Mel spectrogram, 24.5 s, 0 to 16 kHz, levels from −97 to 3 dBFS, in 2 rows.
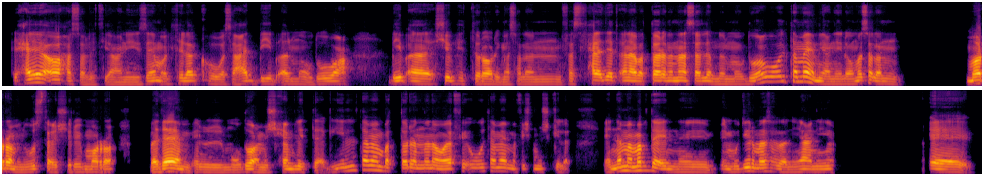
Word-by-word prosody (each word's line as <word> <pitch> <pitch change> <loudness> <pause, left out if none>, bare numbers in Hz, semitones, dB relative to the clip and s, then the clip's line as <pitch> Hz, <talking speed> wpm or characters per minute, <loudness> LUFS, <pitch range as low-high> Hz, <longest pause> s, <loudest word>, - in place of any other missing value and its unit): الحقيقة 175 +3 +5
آه 150 -1 +7
حصلِت، 100 -8 -9
يعني 100 0 -9
زي 120 +5 -4
ما 130 - -3
قُلت 110 +2 -11
لك 125 0 -2
هو 105 -2 -8
ساعات 115 +3 -3
بيبقى 115 -2 -7
الموضوع 115 +2 -5 0.5
بيبقى 120 -3 +2
شِبه 125 -2 -5
اضطراري 115 -3 -1
مثلًا 105 0 -11
بس 115 +1 -11
في - - -23
الحالة 140 -1 +3
ديّة 145 +2 -1
أنا 130 -1 +5
باضطر 130 +2 +3
إن 130 - 0
أنا 130 +1 +1
أسلِّم 120 -2 -2
للموضوع 110 +2 -5
وأقول 215 +2 -2
تمام، 215 - +4
يعني 110 -1 -6
لو 110 0 -5
مثلًا 120 -5 -3 0.8
مرّة 140 -1 +8
من 110 -3 -3
وِسط 120 +2 -6
20 110 +1 -6
مرّة 115 0 0 0.4
ما - - +4
دام 130 -4 +9
الموضوع 105 +1 -2
مش 100 -1 -8
حِمْل 120 -1 -1
التأجيل 145 +9 -7
تمام 200 -2 +2
باضطر 145 +1 -1
إن 140 -1 -2
أنا 140 -1 0
أوافق 125 +4 +1
وتمام 150 -1 -3
ما 125 - -7
فيش 125 0 -15
مشكلة، 120 -1 -10 0.5
إنّما 170 +7 +2
مبدأ 180 -6 +3
إن 115 -2 -6 0.5
المدير 120 +6 -2
مثلًا 135 -6 -1
يعني 120 +1 -3 1.2
آآ 115 -3 +2
120 Hz, 140 wpm, -23 LUFS, 110-135 Hz, 1.2 s, دام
